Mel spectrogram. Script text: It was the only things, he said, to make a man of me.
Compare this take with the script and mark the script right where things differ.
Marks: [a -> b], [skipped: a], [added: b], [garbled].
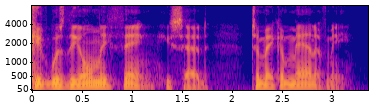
It was the only [things, -> thing] he said, to make a man of me.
